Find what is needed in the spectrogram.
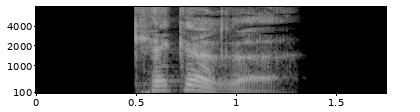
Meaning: inflection of keck: 1. strong/mixed nominative/accusative feminine singular comparative degree 2. strong nominative/accusative plural comparative degree
- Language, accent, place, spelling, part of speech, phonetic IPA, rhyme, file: German, Germany, Berlin, keckere, adjective / verb, [ˈkɛkəʁə], -ɛkəʁə, De-keckere.ogg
